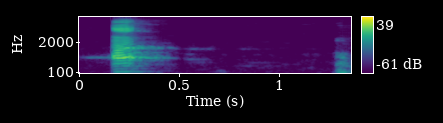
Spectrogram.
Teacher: karena suara daripada huruf hamzah ini tertahan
